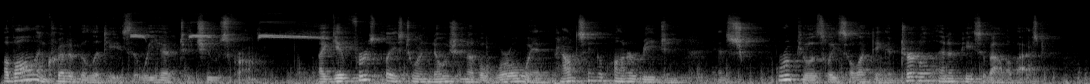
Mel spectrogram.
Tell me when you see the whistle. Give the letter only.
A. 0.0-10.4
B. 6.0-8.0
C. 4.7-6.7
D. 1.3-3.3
D.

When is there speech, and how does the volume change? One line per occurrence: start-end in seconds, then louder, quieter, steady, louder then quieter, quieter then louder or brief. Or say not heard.
0.0-10.4 steady.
